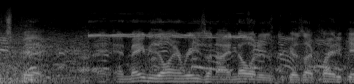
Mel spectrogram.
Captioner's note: whistle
